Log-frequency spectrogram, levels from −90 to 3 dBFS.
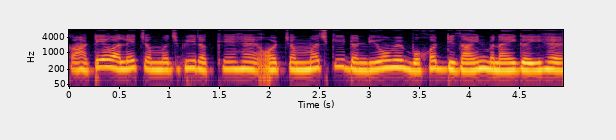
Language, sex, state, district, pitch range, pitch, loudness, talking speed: Hindi, female, Chhattisgarh, Kabirdham, 190-215 Hz, 195 Hz, -13 LUFS, 205 wpm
